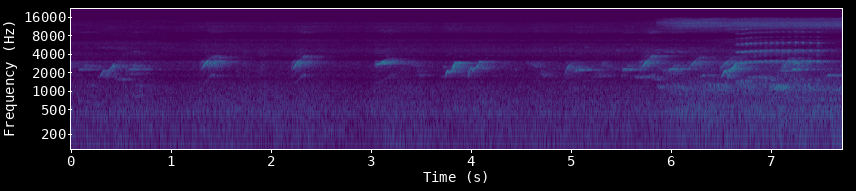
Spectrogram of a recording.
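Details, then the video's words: Greater flameback woodpecker calling: short, high, slightly rising notes repeat about once a second, then come faster and overlap near the end, over steady hiss and a high insect-like whine. "Greater flameback woodpecker call"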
